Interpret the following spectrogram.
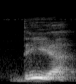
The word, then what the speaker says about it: der: Então, vejamos aqui, quando as palavras acabam em R, né? Em alemão, nós pronunciamos esse R como se fosse uma A, né? Der, né? Aqui, der, né? No original, né? Daria o dia.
